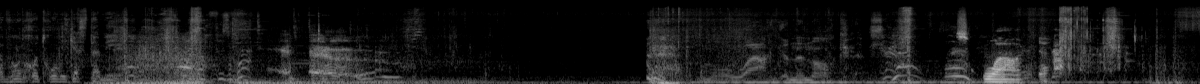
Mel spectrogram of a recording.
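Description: A blade stabs into flesh with sharp thuds.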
